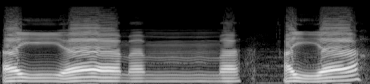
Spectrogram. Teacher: Kemudian melafal ayyamam, ayya di sini panjangkan suara ya-nya sepanjang 2 harakat karena ia mad tabi'i dan tekan ya-nya dulu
